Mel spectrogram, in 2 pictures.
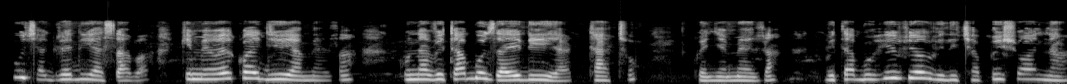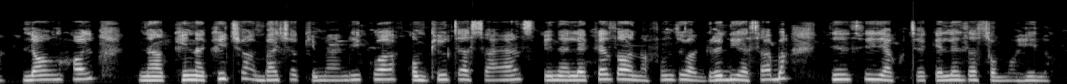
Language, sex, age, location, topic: Swahili, female, 18-24, Kisumu, education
